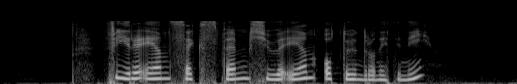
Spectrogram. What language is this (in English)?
Norwegian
